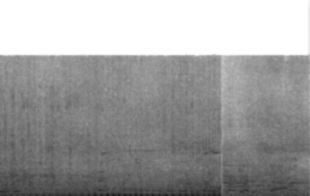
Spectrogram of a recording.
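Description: Motorbike engines rumble close by.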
